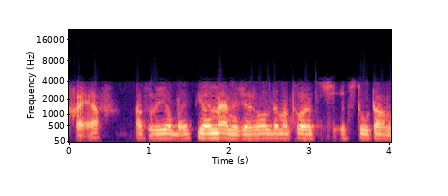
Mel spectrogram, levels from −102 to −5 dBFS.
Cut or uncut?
cut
